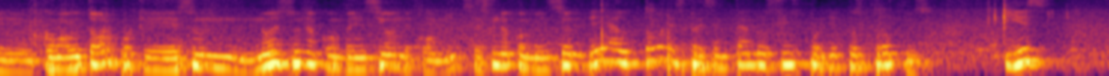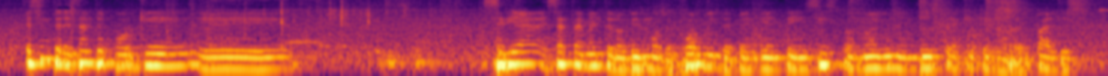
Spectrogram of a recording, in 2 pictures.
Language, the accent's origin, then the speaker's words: Spanish; Mexico; no voy a poner a personajes extranjeros siendo yo mexicano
